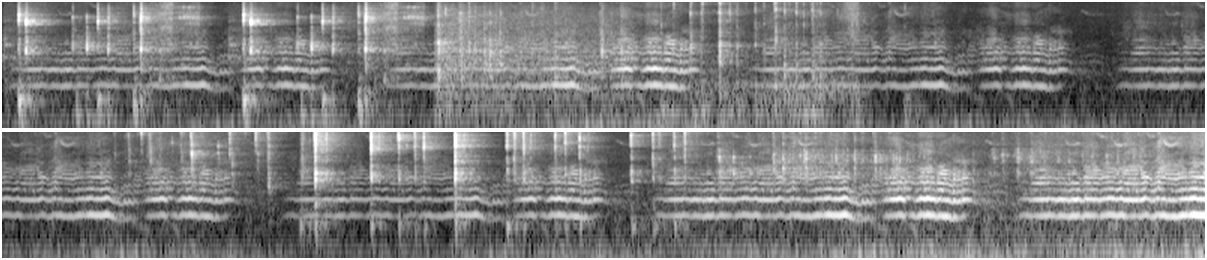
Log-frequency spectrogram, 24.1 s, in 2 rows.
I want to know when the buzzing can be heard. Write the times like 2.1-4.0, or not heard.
0.0-24.0.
